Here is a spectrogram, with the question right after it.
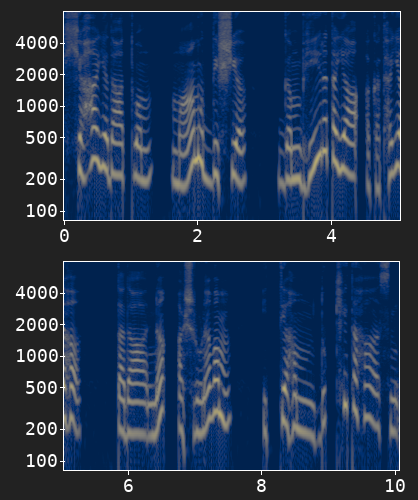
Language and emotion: Sanskrit, sad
